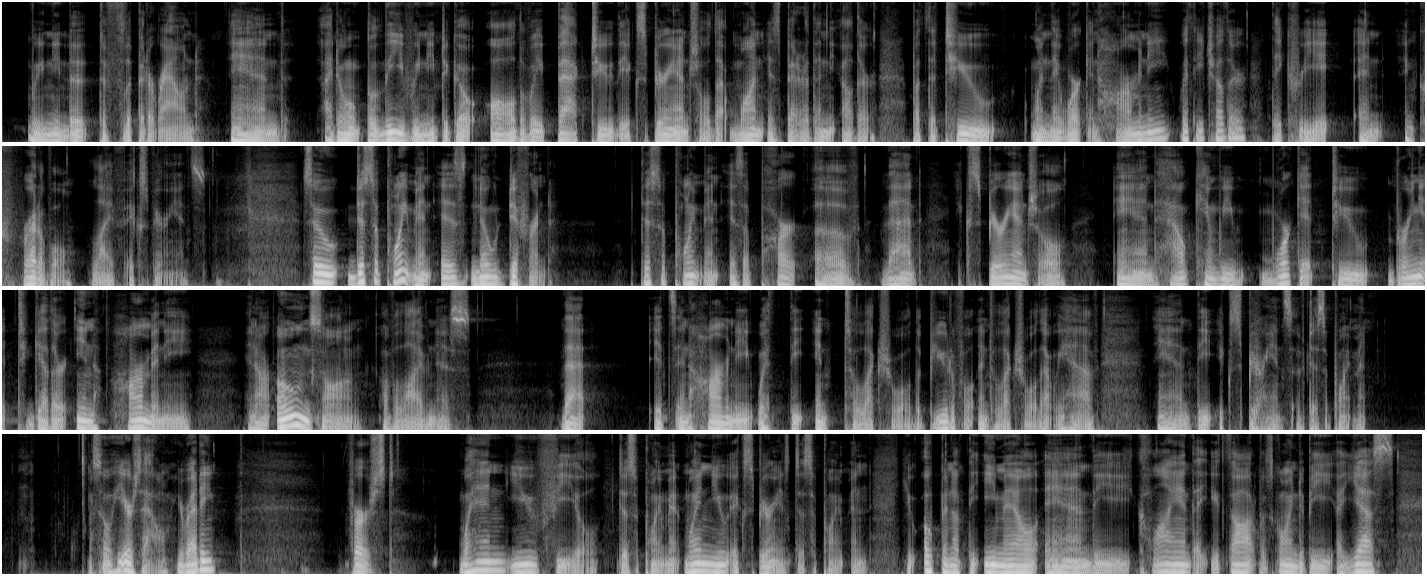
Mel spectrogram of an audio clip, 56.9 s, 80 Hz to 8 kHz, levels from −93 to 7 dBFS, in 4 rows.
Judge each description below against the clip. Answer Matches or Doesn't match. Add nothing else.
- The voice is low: Matches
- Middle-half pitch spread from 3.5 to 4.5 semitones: Matches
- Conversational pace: Doesn't match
